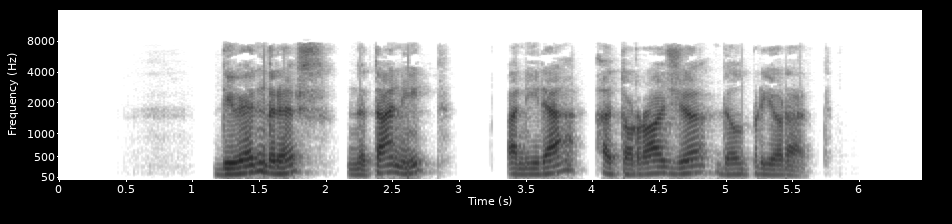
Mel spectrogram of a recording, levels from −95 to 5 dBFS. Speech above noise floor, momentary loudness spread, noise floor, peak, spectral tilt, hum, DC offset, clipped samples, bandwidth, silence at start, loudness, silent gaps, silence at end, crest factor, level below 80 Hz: 48 dB; 11 LU; -66 dBFS; -2 dBFS; -5.5 dB/octave; none; under 0.1%; under 0.1%; 8 kHz; 1.15 s; -18 LUFS; 2.10-2.15 s, 3.00-3.36 s; 0.85 s; 18 dB; -54 dBFS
